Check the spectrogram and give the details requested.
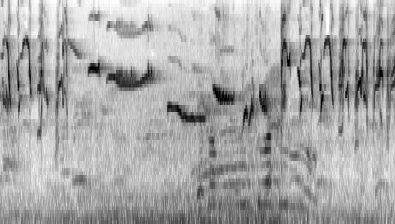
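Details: Caged oriental magpie-robin in Indonesia, kept as a songbird, in fighting-style song: rapid bursts of sharp, buzzy chirps, then a few sliding whistles and a renewed burst of fast chatter, with low background rumble.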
